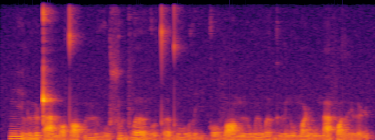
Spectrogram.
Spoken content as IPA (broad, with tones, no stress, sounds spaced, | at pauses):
ŋ i˥˩ l ʉː˥˩ ʈ a˩˧˩ n̪ ɔ˩˧˩ d̪ ɒ˩˧˩ ɓ ʉː˧˩ v u˩˧ sʷ i˥˩ ɡ v əː˥˩ v ʊ˩˧˩ d̪ əː˩˧˩ d̪ uː˥˩ ð i˩˧ ɡ o˩˧˩ v ɒ˧˥˧ n̪ ʉ˧˥˧ w ʉ˥˩ w əː˧˩ ɡ ʉː˩˧˩ n u˧˩ n̪ ɔ˥˩ ɳ β u˥˩ n̪ a˧˥˧ f ɒ˥˩ r ʏ˧˩ ɳ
